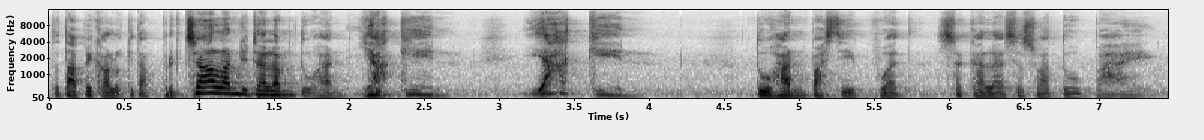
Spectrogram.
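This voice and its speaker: A pastor with an Indonesian accent preaching a sermon in church, telling a story with loud bursts and soft asides. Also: male voice, medium pitch, expressive, normal speed, breathy edge.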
